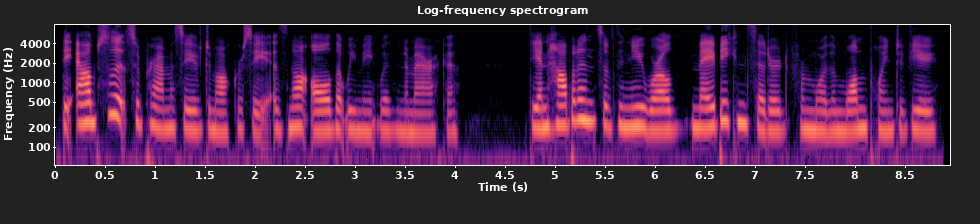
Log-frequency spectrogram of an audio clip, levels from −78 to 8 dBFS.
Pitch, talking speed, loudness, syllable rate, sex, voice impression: 200 Hz, 200 wpm, -20 LUFS, 6.3 syllables/s, female, feminine, slightly gender-neutral, slightly young, slightly adult-like, slightly thin, tensed, slightly powerful, slightly bright, hard, clear, fluent, slightly cool, very intellectual, very refreshing, sincere, calm, very friendly, reassuring, slightly unique, elegant, slightly wild, slightly lively, kind, slightly sharp, slightly modest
